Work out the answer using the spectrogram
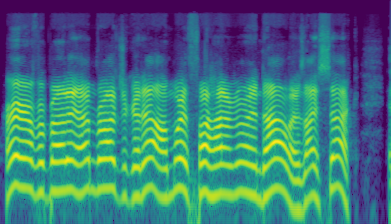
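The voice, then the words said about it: Poor impression of another person's voice. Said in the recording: “I didn't say it was going to be a good impersonation ... That's more Dan Campbell ... Worse ... It's more Eli Manning ... it's terrible”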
